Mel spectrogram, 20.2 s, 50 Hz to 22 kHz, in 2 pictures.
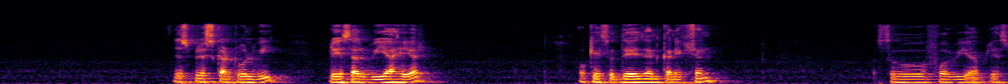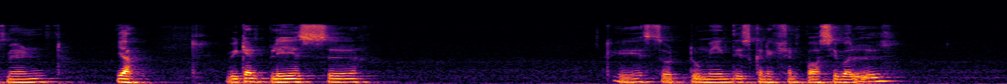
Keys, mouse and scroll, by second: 3.2 ctrl+click, 3.8 ctrl+v, 6.3 click, 8.6 ctrl+z.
